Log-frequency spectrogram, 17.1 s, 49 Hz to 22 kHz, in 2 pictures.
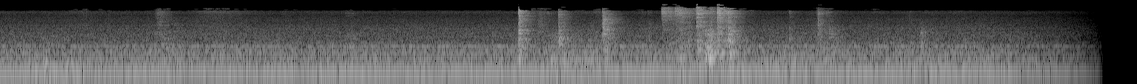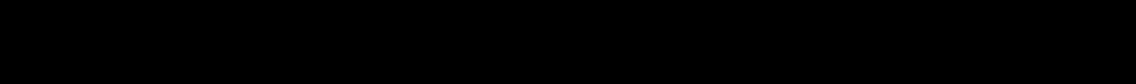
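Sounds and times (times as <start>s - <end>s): steady low hum: 0.0s - 8.3s
dishes and utensils clattering: 3.9s - 5.6s.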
